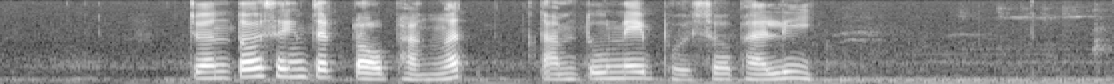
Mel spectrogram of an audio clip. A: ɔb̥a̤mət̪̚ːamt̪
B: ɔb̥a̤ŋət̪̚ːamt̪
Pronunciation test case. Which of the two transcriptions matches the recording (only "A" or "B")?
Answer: B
